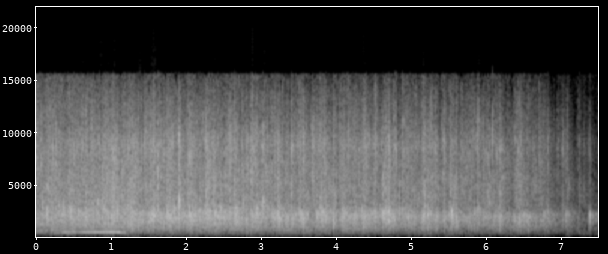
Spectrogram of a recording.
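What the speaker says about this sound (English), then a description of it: "Can we give her another round of applause?" An audience at a morning creative talk breaks into sustained, dense applause that holds loud and even throughout, with a brief voice near the start.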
